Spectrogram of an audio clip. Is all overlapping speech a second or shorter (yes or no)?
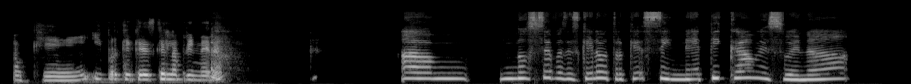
yes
